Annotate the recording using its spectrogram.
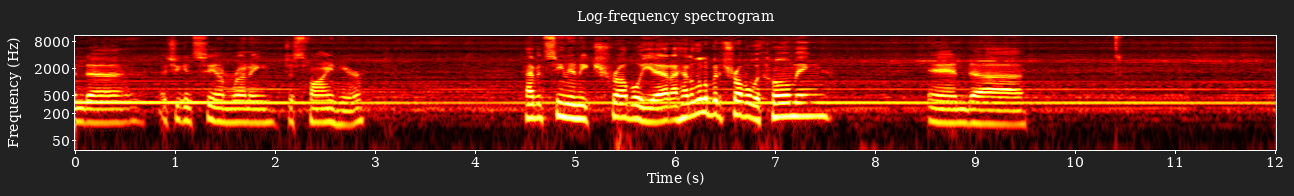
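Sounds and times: router whining while milling wood: 0.0s - 12.0s.

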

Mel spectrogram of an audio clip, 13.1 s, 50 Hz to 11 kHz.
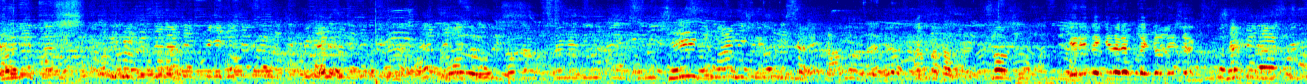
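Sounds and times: overlapping chatter: 0.0s - 13.0s.

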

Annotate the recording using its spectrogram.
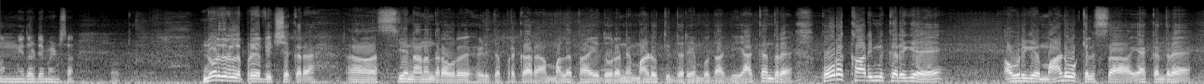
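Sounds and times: steady background noise: 0.0s - 12.0s
man speaking into a microphone: 2.0s - 12.0s.

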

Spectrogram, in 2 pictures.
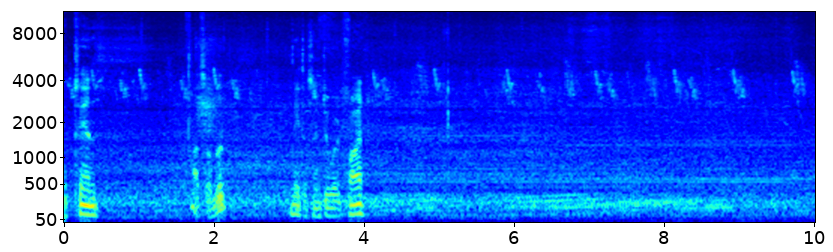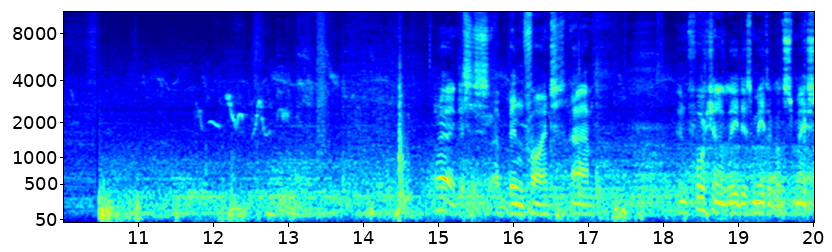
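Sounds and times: outdoor hum: 0.0s - 20.0s
small birds chirping: 0.0s - 20.0s
low rumbling noise: 10.4s - 20.0s.

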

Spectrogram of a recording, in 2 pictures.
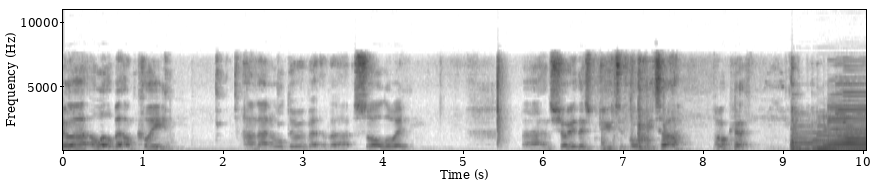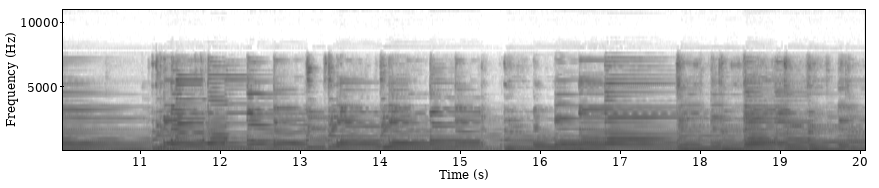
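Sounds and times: clean electric guitar chords: 9.1s - 20.0s.

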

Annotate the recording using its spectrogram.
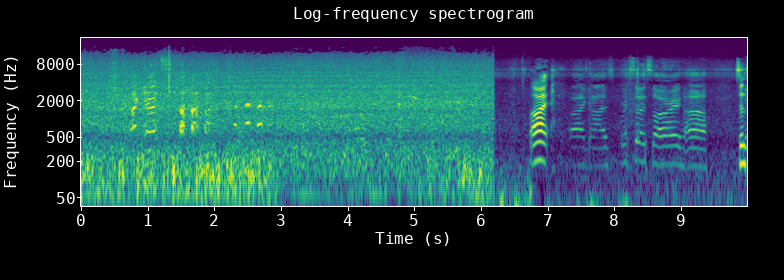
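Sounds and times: water flowing over spillway: 0.0s - 6.2s.

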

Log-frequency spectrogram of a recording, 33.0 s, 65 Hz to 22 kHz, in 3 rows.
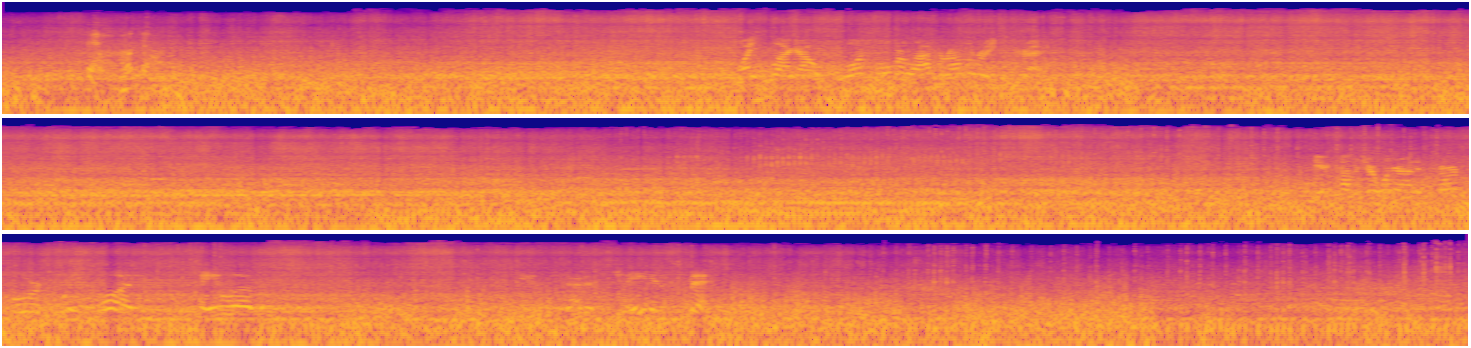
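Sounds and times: racing kart engines buzzing: 0.0s - 33.0s.

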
